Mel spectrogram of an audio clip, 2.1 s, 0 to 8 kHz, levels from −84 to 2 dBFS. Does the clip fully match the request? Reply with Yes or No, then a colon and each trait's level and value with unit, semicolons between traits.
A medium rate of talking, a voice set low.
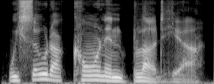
Yes: average, 195 wpm; low, 125 Hz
